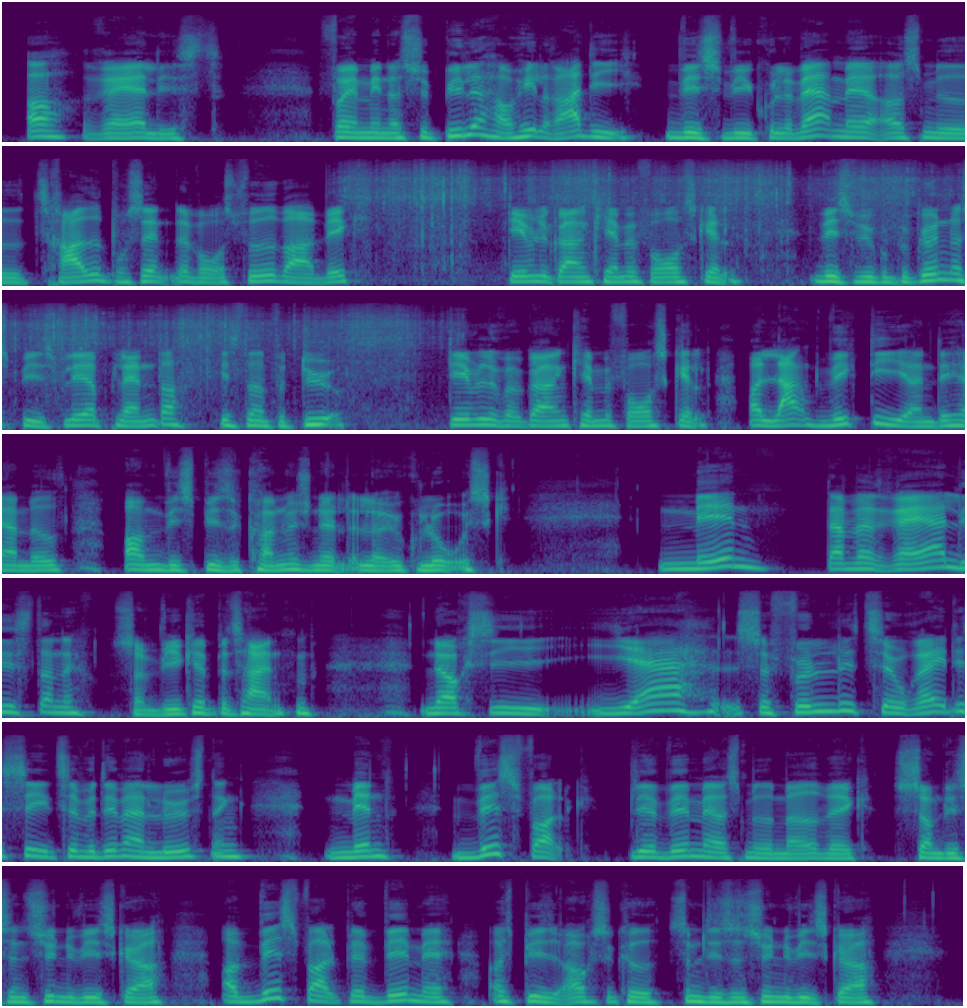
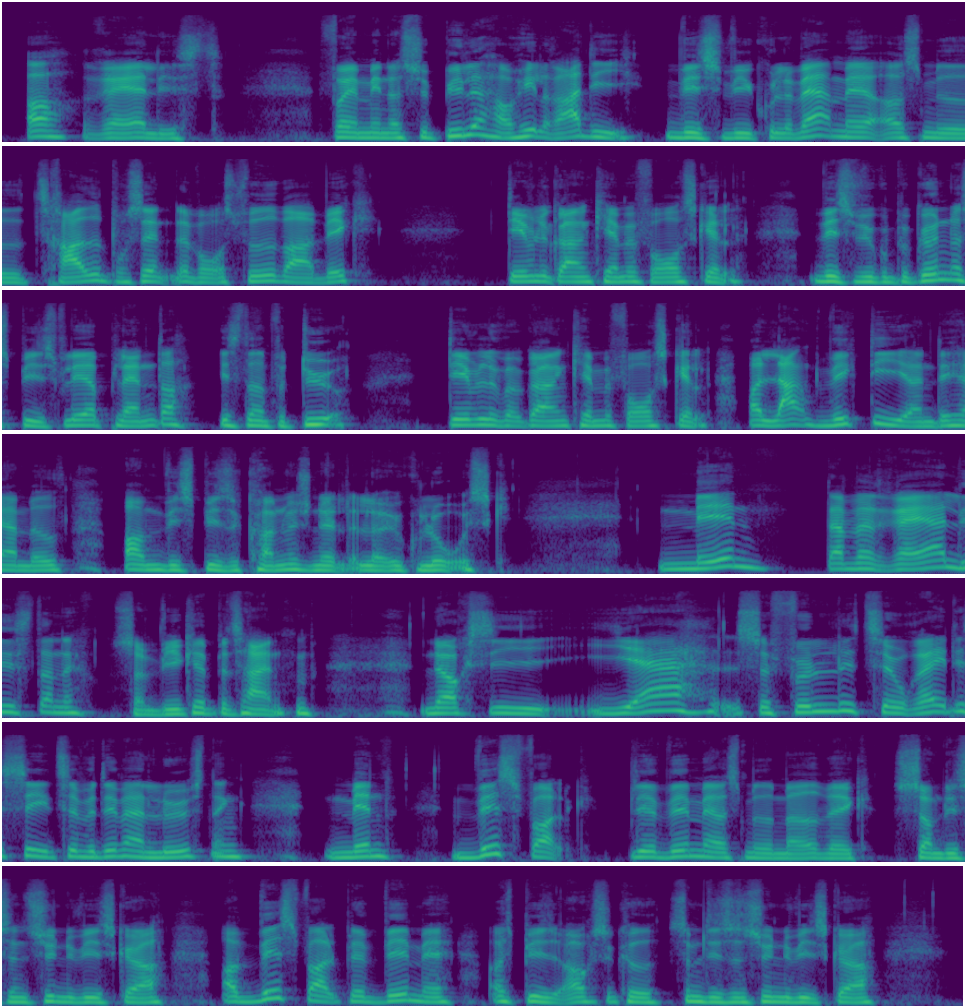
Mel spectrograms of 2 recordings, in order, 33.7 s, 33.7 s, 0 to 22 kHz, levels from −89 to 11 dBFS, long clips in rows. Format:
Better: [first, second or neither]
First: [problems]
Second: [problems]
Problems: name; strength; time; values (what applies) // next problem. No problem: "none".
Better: second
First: footsteps; noticeable; from 6.5 to 12 s; peak 8 dB below the speech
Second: none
